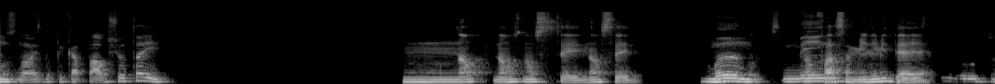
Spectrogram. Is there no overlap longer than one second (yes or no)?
no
